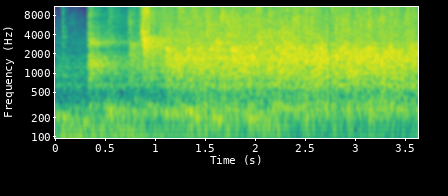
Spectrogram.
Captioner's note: applause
